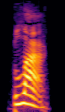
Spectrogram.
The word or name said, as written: black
